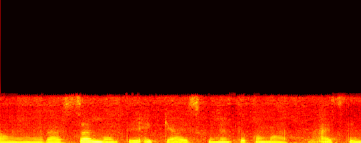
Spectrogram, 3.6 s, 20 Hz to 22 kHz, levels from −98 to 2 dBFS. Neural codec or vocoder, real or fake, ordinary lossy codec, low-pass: codec, 24 kHz, 0.9 kbps, WavTokenizer, medium speech release version 1; fake; Opus, 32 kbps; 7.2 kHz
